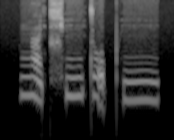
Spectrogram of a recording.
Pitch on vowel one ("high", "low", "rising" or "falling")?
falling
